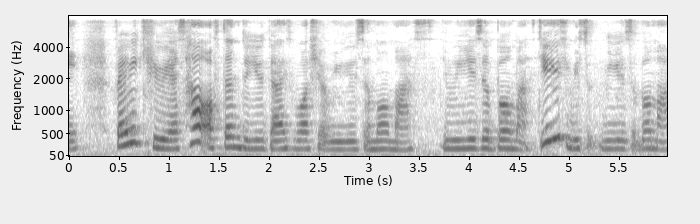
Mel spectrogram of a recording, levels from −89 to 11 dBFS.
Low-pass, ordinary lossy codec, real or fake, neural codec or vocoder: 7.2 kHz; none; fake; codec, 44.1 kHz, 7.8 kbps, Pupu-Codec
